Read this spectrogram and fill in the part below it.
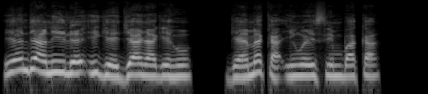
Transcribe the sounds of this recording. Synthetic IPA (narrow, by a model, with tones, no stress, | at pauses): i˦ɦe˦n̩˦dɪ˦a˨niː˦le˦i˦ɡe˨d͡ʒi˦a˦ɲa˦ɡɪ˦ɦʊ˦ | ɡe˨e˨me˦ka˨ʔi˦ŋʷe˦i˦si˦ŋ͡m̩˦ɡ͡ba˦ka˦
